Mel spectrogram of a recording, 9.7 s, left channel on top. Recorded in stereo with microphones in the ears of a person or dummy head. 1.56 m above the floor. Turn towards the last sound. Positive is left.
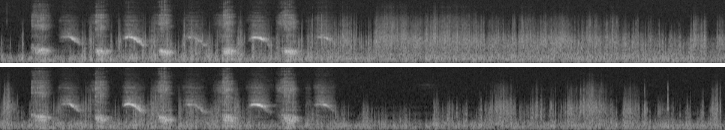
turn(degrees=-35)  # may be behind; listen again after turning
